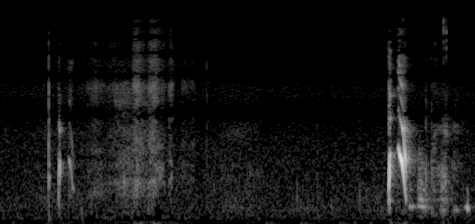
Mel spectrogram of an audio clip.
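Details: Eight-day-old newborn boy with hiccups: sharp, abrupt little catches of breath, common and harmless at this age.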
